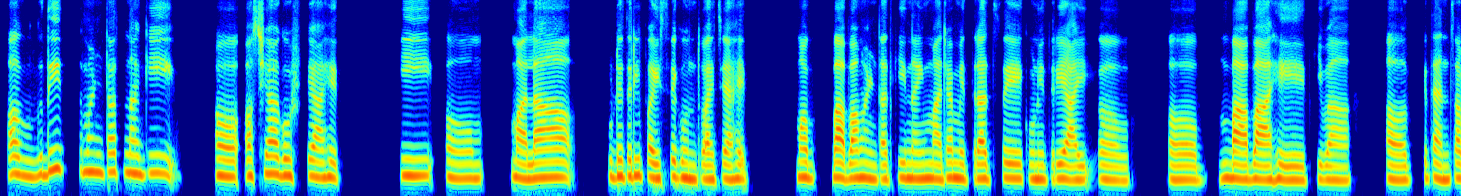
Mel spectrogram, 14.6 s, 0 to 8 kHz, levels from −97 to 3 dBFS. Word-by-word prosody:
अगदीच 225 Hz, +7 st, +1 dB, 0.2 s
म्हणतात 260 Hz, 0 st, +1 dB
ना 245 Hz, -1 st, +1 dB
की 240 Hz, -3 st, -4 dB, 0.4 s
अ, -, -, +1 dB, 0.3 s
अशा 235 Hz, +3 st, +2 dB
गोष्टी 210 Hz, 0 st, -1 dB
आहेत, 190 Hz, -1 st, +1 dB, 0.6 s
की 215 Hz, 0 st, 0 dB
अ, 200 Hz, -, -1 dB, 0.6 s
मला 185 Hz, 0 st, +4 dB, 0.6 s
कुठेतरी 205 Hz, +1 st, +1 dB
पैसे 190 Hz, +2 st, +1 dB
गुंतवायचे 175 Hz, -2 st, +1 dB
आहेत, 175 Hz, +1 st, 0 dB, 0.5 s
मग 195 Hz, -2 st, +2 dB, 0.2 s
बाबा 185 Hz, -1 st, +5 dB
म्हणतात 175 Hz, -2 st, +1 dB
की 190 Hz, -, -1 dB
"नाही, 180 Hz, -1 st, +2 dB
माझ्या 180 Hz, +1 st, +2 dB
मित्राचे 180 Hz, +1 st, +1 dB
कोणीतरी 175 Hz, 0 st, -1 dB
आई 165 Hz, -1 st, +2 dB
अ, -, -, -2 dB, 0.6 s
अ, 175 Hz, -, -2 dB, 0.6 s
बाबा 175 Hz, -1 st, +5 dB
आहेत 165 Hz, -1 st, +1 dB
किंवा 165 Hz, -2 st, -1 dB, 0.4 s
अ, 180 Hz, -, 0 dB, 0.4 s
त्यांचा 185 Hz, 0 st, +1 dB
185 Hz, 125 wpm, -23 LUFS, 175-210 Hz, 0.6 s, बाबा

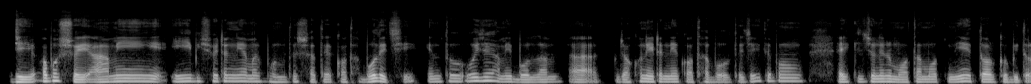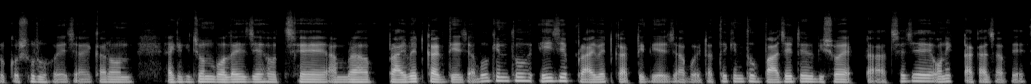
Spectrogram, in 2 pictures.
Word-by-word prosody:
জি, 120 Hz, -, +6 dB, 0.3 s
অবশ্যই 145 Hz, -8 st, +3 dB
আ -, -, +3 dB
আমি 140 Hz, +3 st, +3 dB, 0.6 s
এই 145 Hz, -, +2 dB
বিষয়টা 145 Hz, +1 st, -2 dB
নিয়ে 145 Hz, 0 st, +1 dB
আমার 135 Hz, -1 st, -1 dB
বন্ধুদের 120 Hz, +1 st, -5 dB
সাথে 115 Hz, +1 st, -4 dB
কথা 115 Hz, -, -5 dB
বলেছি। 140 Hz, -4 st, +3 dB, 0.2 s
কিন্তু 130 Hz, +3 st, -4 dB, 0.2 s
ওইযে 165 Hz, +1 st, +3 dB
আমি 130 Hz, 0 st, 0 dB
বললাম 110 Hz, +1 st, 0 dB, 0.3 s
আ -, -, +1 dB, 0.4 s
যখন 110 Hz, +5 st, -2 dB
এটা 130 Hz, +1 st, +1 dB
নিয়ে 125 Hz, 0 st, +1 dB
কথা 110 Hz, +2 st, -5 dB
বলতে 110 Hz, 0 st, -4 dB
যাই 135 Hz, -, -1 dB
এবং 155 Hz, -1 st, -1 dB, 0.6 s
একজনের 130 Hz, +3 st, 0 dB
মতামত 120 Hz, +1 st, -1 dB
নিয়ে 140 Hz, +4 st, +3 dB
তর্কবিতর্ক 110 Hz, -2 st, 0 dB
শুরু 130 Hz, -3 st, -1 dB
হয়ে 115 Hz, -1 st, -4 dB
যায়। 115 Hz, 0 st, -5 dB
কারণ 115 Hz, 0 st, +1 dB, 0.5 s
একেকজন 120 Hz, +2 st, 0 dB
বলে 115 Hz, +1 st, +5 dB, 0.2 s
যে 120 Hz, -, +4 dB
হচ্ছে 115 Hz, +1 st, -1 dB, 0.3 s
আমরা 115 Hz, 0 st, +2 dB, 0.3 s
প্রাইভেট 115 Hz, +4 st, +4 dB
কার 120 Hz, -, +7 dB
দিয়ে 110 Hz, 0 st, +2 dB
যাবো, 145 Hz, -, -1 dB
কিন্তু 170 Hz, 0 st, +1 dB, 0.3 s
এইযে 155 Hz, +2 st, +3 dB
প্রাইভেট 115 Hz, 0 st, +2 dB
কারটি -, -, -1 dB
দিয়ে -, -, 0 dB
যাবো, -, -, -5 dB
এটাতে -, -, -7 dB
কিন্তু 135 Hz, 0 st, -1 dB, 0.2 s
বাজেটের 130 Hz, +4 st, +3 dB
বিষয় 120 Hz, 0 st, +2 dB
একটা -, -, -7 dB
আছে -, -, -9 dB
যে 155 Hz, -, +3 dB, 0.2 s
অনেক 135 Hz, +2 st, 0 dB
টাকা -, -, -1 dB
যাবে, -, -, -6 dB
120 Hz, 165 wpm, -24 LUFS, 115-135 Hz, 0.6 s, কার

